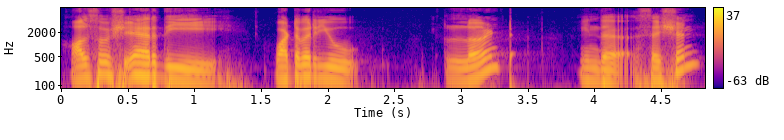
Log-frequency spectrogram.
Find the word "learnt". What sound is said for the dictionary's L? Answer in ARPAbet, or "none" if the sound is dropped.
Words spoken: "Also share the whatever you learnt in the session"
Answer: L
